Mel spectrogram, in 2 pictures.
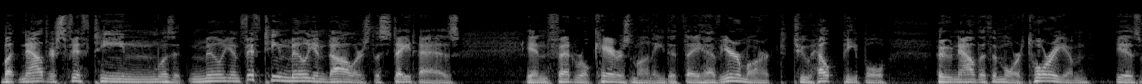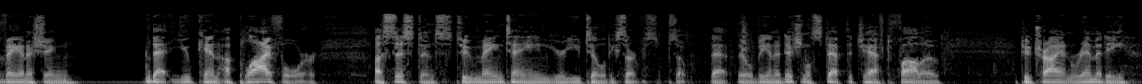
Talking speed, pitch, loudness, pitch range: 155 wpm, 105 Hz, -26 LUFS, 95-120 Hz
